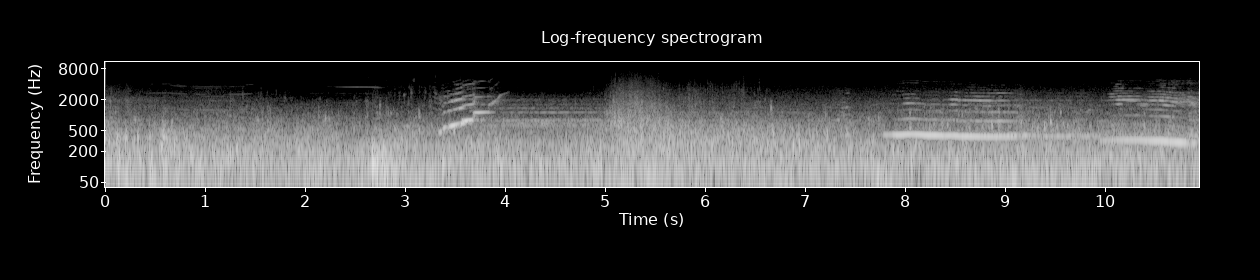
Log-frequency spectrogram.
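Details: Humpback whale singing over a deep ocean rumble, opening with quick rising chirped sweeps, then a short noisy burst, and ending in sustained level moans with bright harmonics that drop slightly in pitch.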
